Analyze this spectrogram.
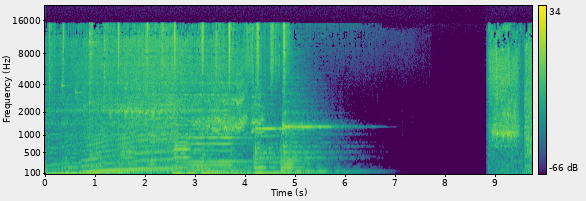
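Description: Car driving fast with tires squealing, a loud roaring engine under high-pitched skidding whines that fade away into silence, before a brief loud burst of noise returns at the very end.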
